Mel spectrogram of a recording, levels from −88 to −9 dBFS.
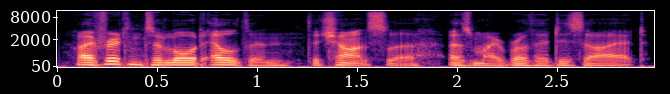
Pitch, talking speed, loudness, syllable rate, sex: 120 Hz, 240 wpm, -19 LUFS, 7.1 syllables/s, male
